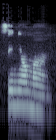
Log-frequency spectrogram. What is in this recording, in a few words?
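"senior man", Nigerian Pidgin, female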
